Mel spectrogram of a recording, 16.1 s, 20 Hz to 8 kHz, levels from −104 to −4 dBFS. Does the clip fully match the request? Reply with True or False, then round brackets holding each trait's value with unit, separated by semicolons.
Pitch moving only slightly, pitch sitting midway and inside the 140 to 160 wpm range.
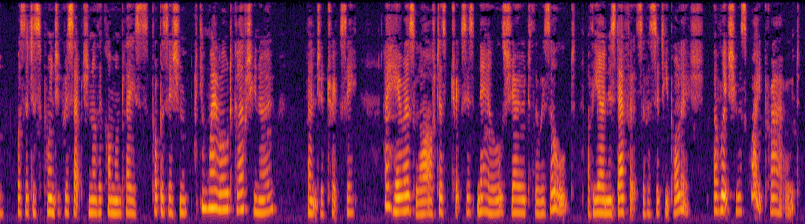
True (2.1 semitones; 180 Hz; 155 wpm)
